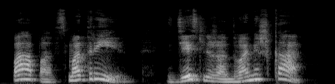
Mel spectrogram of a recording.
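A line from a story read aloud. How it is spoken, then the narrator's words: Exclamation. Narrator (Russian): воскликнула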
